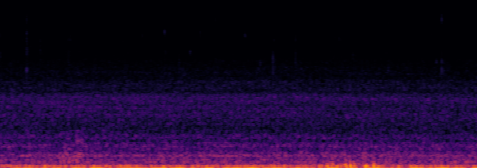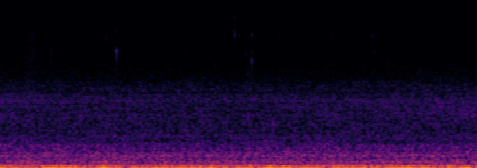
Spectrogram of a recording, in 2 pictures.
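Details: Heavy low-frequency rumble like passing traffic or aircraft dominates throughout, with faint high ticks and no animal calls.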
